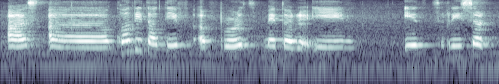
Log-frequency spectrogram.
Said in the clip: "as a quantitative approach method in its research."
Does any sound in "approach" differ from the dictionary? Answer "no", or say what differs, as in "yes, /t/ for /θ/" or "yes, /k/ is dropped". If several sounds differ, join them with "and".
yes, /ɹ/ is dropped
